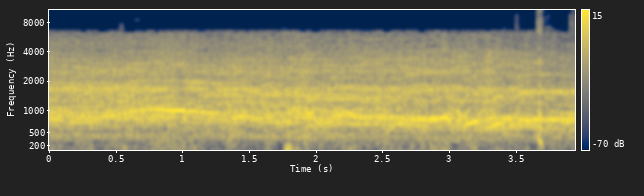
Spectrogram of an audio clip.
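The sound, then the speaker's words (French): Hockey players cheer a teammate in the locker room: loud, sustained shouting and whooping from many voices that carries on without a break. “Écoutez l'accueil qu'il y a eu dans le vestiaire.”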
